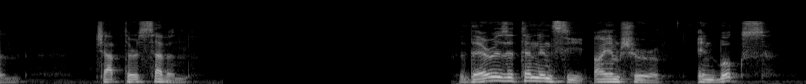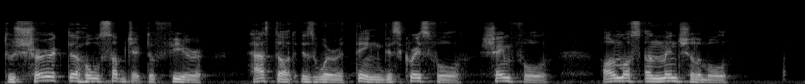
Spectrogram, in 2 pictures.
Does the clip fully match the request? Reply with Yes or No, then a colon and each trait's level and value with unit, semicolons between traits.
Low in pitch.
Yes: low, 120 Hz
